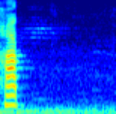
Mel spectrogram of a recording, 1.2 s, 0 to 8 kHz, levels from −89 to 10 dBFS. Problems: none marked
